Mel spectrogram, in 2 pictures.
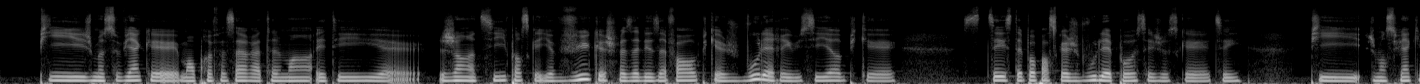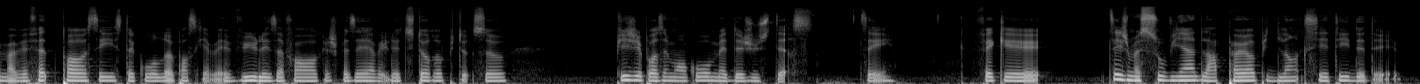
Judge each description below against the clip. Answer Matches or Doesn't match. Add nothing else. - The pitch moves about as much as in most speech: Doesn't match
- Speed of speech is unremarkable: Matches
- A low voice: Doesn't match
